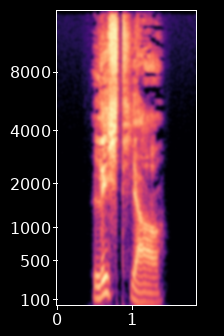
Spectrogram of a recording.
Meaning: light year
- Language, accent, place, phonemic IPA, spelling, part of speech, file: German, Germany, Berlin, /ˈlɪçtˌjaːɐ̯/, Lichtjahr, noun, De-Lichtjahr.ogg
